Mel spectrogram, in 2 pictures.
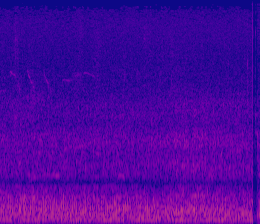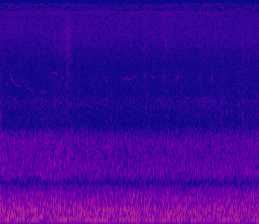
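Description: Steady low engine rumble of a river passenger launch underway. It breaks off for an instant about four seconds in, then goes on.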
